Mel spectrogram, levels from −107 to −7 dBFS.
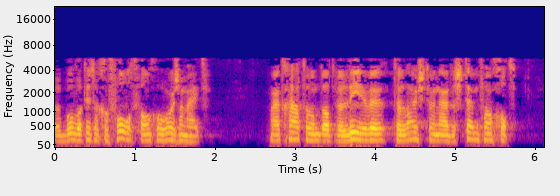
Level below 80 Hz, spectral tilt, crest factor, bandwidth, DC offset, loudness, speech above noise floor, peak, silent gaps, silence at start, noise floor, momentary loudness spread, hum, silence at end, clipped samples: -58 dBFS; -9.5 dB/octave; 20 dB; 6 kHz; under 0.1%; -20 LUFS; 51 dB; -2 dBFS; none; 0 s; -71 dBFS; 9 LU; none; 0.35 s; under 0.1%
